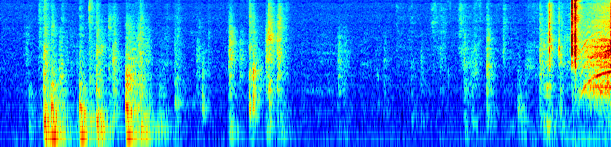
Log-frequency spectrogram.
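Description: A few soft knocks and taps of things being picked up and set down on a craft table, then a pause. About five and a half seconds in, an embossing heat tool switches on and starts blowing with a steady airy hiss.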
